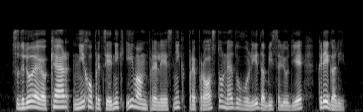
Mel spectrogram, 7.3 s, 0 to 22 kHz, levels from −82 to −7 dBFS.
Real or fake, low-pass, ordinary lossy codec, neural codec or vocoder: real; 7.2 kHz; none; none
